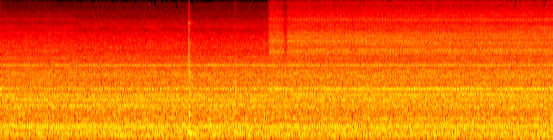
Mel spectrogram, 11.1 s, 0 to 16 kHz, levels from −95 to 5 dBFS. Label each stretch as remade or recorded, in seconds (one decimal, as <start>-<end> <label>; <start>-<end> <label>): 0.0-1.5 remade; 1.5-11.1 recorded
